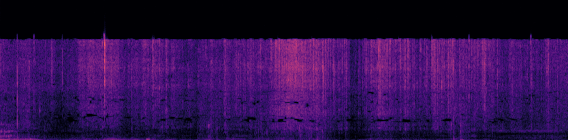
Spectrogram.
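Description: Faint rustling and crackling of dry pine needles and forest litter as a gloved hand works a pine mushroom loose and pulls it out of the soil.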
